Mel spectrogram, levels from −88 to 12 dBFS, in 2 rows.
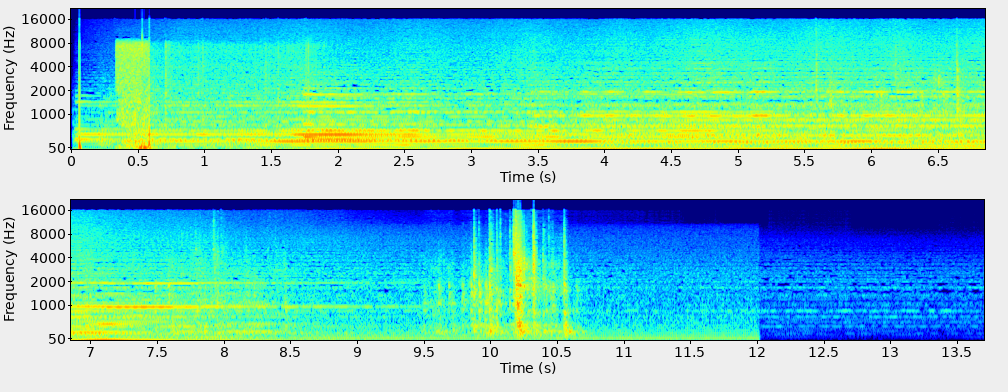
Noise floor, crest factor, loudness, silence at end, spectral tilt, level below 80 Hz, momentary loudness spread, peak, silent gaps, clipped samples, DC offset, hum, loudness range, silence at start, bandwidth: -48 dBFS; 18 dB; -17 LUFS; 0 s; -3.5 dB/octave; -32 dBFS; 20 LU; 0 dBFS; none; under 0.1%; under 0.1%; none; 4 LU; 0 s; 17 kHz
